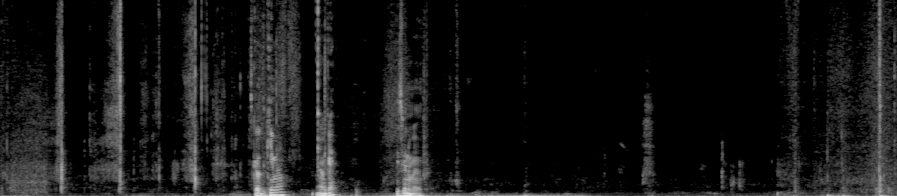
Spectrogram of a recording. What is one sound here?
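Game cards tap and slide on a table.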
